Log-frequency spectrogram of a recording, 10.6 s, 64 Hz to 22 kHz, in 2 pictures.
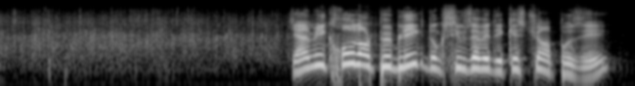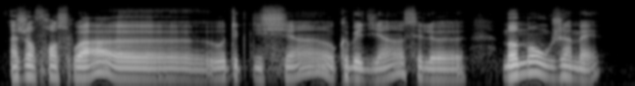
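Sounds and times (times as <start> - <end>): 
audience applauding: 0.0 - 2.7
speech: 2.4 - 10.4.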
